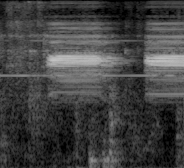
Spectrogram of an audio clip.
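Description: Loud shrill horn blasts, each about half a second with a short gap between them; the alarm is sounding as it should.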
